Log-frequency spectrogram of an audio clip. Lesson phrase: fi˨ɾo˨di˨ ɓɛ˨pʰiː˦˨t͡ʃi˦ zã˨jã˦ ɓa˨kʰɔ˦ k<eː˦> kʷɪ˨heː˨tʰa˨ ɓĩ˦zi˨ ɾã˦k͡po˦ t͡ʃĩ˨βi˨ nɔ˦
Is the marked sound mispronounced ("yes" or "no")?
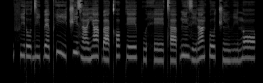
no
